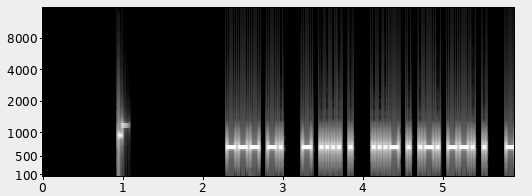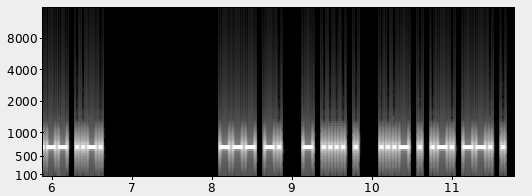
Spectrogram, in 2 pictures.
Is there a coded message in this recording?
Yes: Morse code from 2.3 to 11.7 s, heard as a keyed tone, about 31 wpm, 700 Hz. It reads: ON THE VERGE OF ON THE VERGE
